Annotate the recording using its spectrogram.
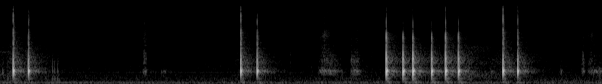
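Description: Buttons on a handheld OBD2 scan tool's keypad clicking as they are pressed to scroll and select menu items: a pair of clicks at the start, another pair, then a quick run of about six presses and a last pair.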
